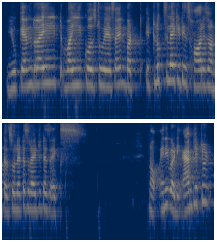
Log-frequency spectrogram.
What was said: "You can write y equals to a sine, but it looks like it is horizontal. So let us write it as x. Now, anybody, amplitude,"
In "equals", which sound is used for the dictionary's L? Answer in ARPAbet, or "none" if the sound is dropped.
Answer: none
